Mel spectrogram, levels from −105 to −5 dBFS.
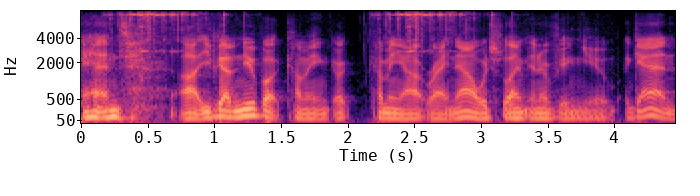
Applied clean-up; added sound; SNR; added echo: none; Rattle / Keys jangling; 16 dB; none.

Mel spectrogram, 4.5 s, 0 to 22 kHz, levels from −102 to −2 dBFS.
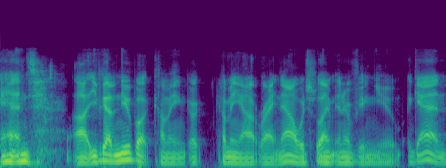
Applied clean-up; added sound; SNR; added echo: neural mask model Resemble Enhance denoiser.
